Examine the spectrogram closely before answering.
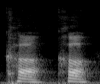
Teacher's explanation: Let's not, instead of thinking of it closing off, think about your tongue sort of swinging back and forth, right? On the ka, your tongue is pushing back on the back of your throat.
